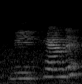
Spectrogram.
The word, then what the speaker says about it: mechanic: Mechanic này. Mình có đọc mechanic không? Mình đọc là mechanic. Mechanic. Mechanic.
